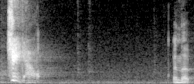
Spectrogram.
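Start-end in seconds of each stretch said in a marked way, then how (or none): 0.1-0.6 higher-pitched mock scream; a contained imitation of her screaming; retold scream. Preacher imitating the patient strapped to a gurney, mock scream. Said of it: "she's kicking and screaming and spitting".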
